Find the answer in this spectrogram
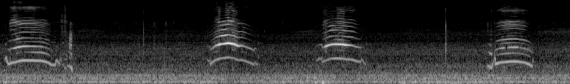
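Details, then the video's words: High-pitched kitten mews meant to attract cats, four arched calls rising and dropping, roughly one per second, with brief clicks between them and a constant low hum underneath. "kitten meowing sound effect| cat meow sound effect| cat sounds to attract cats"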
